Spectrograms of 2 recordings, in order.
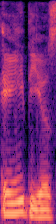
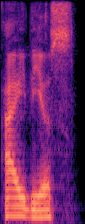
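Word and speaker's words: Aidios: So it's pronounced Adios. I keep calling it Idios.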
